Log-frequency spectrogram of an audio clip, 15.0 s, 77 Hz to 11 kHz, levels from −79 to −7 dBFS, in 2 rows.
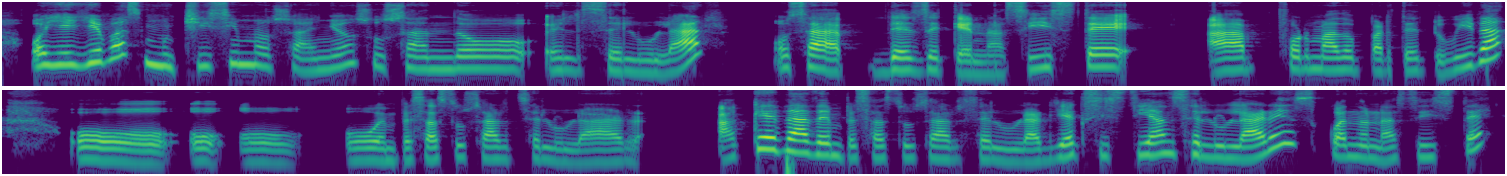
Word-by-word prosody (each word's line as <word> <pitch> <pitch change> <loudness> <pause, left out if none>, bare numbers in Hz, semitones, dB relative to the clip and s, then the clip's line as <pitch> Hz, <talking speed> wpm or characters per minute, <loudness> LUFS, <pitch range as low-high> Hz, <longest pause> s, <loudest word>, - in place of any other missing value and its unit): Oye, 270 +1 +1
¿llevas 320 - +2
muchísimos 255 0 -4
años 235 +10 -7
usando 215 -2 -4
el 195 0 -6
celular? 185 -3 +2 0.4
O 230 - -7
sea, 225 -5 +6
¿desde 200 +2 -2
que 170 - +7
naciste 225 - +4 0.4
ha 205 +1 +6
formado 210 -1 -2
parte 190 0 -5
de - - -13
tu 160 - -13
vida 245 - +5 0.4
o 170 -6 -2
o 175 +1 -6
o 160 -2 -10 0.2
o 175 +1 -5
empezaste 180 +3 -4
a - - -9
usar 190 -2 -4
celular? 165 -2 -7 0.3
¿A - - +2
qué 340 - +5
edad 280 -6 +8
empezaste 200 -3 -2
a - - -10
usar 195 -2 -5
celular? 170 -3 -3
¿Ya 215 +3 +1
existían 240 +3 -2
celulares 245 - +1
cuando 215 -2 -1
naciste? 210 - -6
205 Hz, 150 wpm, -23 LUFS, 180-235 Hz, 0.4 s, edad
